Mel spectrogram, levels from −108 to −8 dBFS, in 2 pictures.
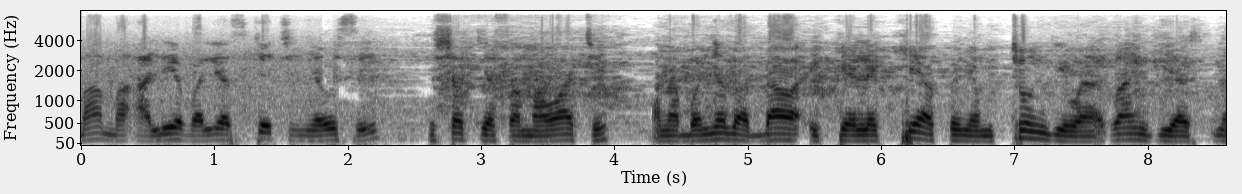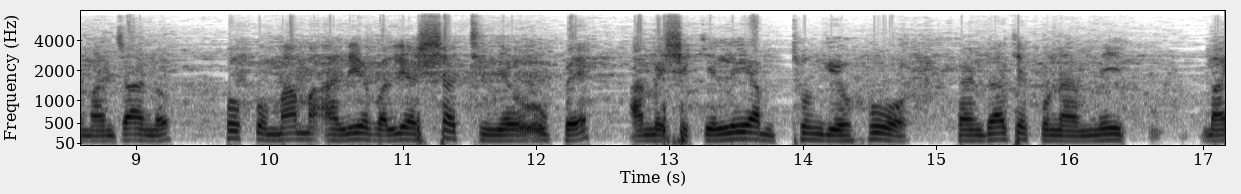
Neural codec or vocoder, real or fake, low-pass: none; real; 7.2 kHz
